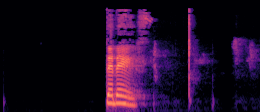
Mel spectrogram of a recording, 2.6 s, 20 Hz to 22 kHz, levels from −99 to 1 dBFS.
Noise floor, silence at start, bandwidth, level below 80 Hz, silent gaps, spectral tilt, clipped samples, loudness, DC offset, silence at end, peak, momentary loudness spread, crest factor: under -90 dBFS; 1.05 s; 16.5 kHz; -78 dBFS; none; -1.5 dB/octave; under 0.1%; -25 LUFS; under 0.1%; 1.05 s; -4 dBFS; 15 LU; 26 dB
